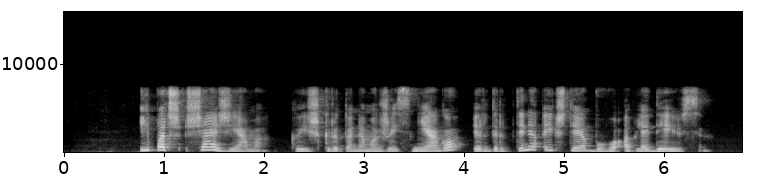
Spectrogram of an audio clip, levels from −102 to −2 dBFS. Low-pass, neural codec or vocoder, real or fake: 7.2 kHz; none; real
